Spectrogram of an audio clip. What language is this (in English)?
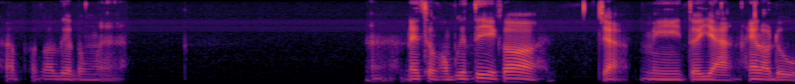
Thai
